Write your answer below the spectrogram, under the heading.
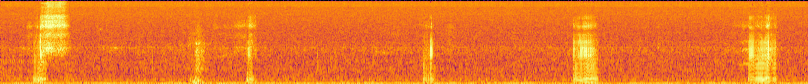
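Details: Pug sleeping and snoring irregularly. Short, scratchy snorts and breathy rasps come at uneven gaps. The strongest, buzzier snores are near the end.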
